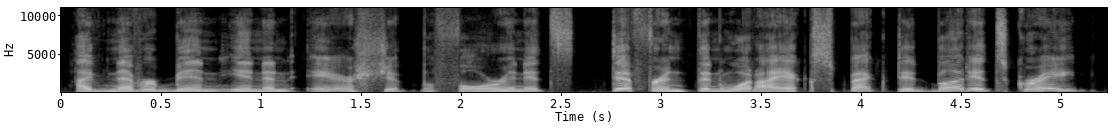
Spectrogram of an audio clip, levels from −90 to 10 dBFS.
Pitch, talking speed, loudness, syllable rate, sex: 165 Hz, 195 wpm, -20 LUFS, 5.4 syllables/s, male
